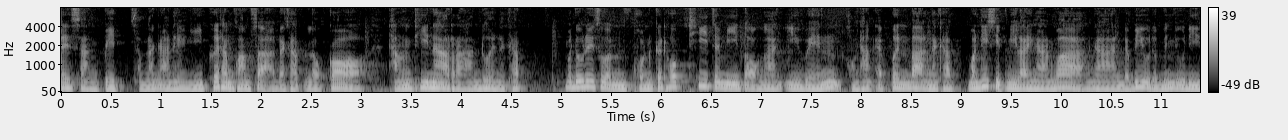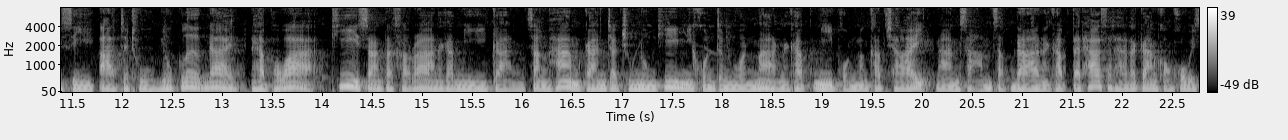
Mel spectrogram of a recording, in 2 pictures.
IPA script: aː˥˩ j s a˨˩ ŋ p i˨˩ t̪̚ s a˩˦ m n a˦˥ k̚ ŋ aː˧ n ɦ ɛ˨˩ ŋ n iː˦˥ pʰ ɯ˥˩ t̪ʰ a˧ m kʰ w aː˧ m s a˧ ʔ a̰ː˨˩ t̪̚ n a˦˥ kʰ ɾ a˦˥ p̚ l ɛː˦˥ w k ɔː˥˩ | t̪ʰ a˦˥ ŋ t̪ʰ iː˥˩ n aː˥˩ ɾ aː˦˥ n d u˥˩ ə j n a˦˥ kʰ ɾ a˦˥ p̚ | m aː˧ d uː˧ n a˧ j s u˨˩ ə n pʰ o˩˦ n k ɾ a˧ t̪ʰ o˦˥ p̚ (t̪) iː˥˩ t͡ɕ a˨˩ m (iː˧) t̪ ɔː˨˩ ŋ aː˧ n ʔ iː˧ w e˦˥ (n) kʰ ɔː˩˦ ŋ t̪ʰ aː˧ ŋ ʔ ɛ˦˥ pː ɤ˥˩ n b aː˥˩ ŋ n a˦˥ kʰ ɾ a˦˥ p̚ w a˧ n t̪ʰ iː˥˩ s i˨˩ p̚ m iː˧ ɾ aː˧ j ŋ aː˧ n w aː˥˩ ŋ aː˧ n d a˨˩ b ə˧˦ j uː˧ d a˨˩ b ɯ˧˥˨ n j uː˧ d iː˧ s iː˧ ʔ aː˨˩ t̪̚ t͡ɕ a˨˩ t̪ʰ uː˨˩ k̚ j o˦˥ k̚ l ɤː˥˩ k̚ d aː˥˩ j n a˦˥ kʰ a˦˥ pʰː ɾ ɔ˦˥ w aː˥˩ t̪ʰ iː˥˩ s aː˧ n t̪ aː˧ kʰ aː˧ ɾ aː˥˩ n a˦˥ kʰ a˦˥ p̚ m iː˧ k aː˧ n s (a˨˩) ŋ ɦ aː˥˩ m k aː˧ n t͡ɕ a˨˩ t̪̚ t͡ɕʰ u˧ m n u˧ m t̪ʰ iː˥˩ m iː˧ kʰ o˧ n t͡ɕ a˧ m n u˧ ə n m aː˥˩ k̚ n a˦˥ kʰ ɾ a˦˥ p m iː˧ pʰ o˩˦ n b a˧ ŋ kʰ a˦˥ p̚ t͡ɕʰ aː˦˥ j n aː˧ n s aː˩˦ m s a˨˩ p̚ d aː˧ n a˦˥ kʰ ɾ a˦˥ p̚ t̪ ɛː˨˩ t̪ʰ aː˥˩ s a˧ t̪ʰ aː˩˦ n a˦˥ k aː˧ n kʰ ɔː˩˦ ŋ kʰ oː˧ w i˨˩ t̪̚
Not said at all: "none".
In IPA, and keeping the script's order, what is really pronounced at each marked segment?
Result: t̪ʰ, iː˧, n, a˨˩

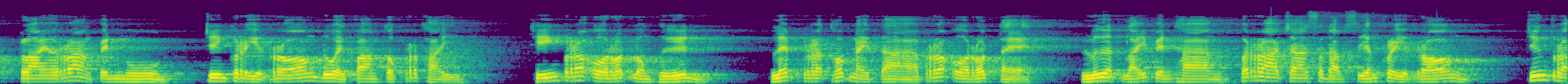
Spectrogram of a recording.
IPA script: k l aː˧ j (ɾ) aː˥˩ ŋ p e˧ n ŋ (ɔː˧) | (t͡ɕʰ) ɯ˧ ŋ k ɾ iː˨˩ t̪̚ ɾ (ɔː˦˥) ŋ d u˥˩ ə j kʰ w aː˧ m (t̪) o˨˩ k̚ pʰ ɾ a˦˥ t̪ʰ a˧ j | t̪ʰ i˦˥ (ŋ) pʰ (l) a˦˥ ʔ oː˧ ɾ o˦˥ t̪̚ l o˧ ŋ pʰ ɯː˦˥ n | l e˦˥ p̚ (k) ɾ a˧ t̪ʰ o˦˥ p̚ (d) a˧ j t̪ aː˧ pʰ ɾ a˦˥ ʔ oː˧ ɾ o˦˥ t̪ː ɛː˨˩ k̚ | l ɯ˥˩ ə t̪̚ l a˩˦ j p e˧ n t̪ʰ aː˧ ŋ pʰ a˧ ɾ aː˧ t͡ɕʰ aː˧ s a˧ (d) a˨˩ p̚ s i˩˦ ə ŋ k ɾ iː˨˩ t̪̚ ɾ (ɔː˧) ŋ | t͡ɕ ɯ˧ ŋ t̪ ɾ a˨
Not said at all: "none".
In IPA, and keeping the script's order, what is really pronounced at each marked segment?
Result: ɾ, uː˧, t͡ɕ, ɔː˦˥, t̪, ŋ, ɾ, k, n, d, ɔː˦˥

